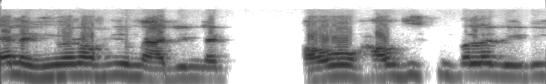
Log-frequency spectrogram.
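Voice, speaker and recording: In an Indian accent, a high-pitched man talks very fast, the sound dry and close with no echo. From India, Delhi. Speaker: club member giving a speech. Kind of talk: speech. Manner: halting; soft-spoken.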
